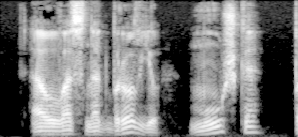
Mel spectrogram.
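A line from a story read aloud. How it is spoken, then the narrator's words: Laughing whisper. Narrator (Russian): прошептал он смеющимся шепотом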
